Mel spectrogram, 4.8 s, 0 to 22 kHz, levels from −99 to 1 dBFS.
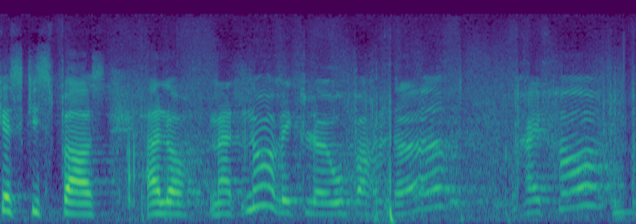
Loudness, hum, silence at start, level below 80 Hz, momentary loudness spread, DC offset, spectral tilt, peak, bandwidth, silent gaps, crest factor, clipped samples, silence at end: -32 LUFS; none; 0 s; -64 dBFS; 12 LU; under 0.1%; -4 dB/octave; -14 dBFS; 16.5 kHz; none; 20 dB; under 0.1%; 0 s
